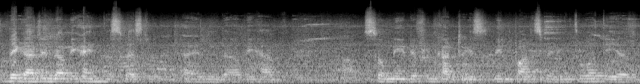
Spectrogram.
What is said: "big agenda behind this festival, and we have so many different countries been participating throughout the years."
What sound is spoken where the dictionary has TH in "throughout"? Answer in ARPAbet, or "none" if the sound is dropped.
T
